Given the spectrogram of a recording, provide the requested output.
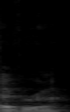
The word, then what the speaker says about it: Evora: I don't even know if we're pronouncing it right. Honest, what is it? It's Evora.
